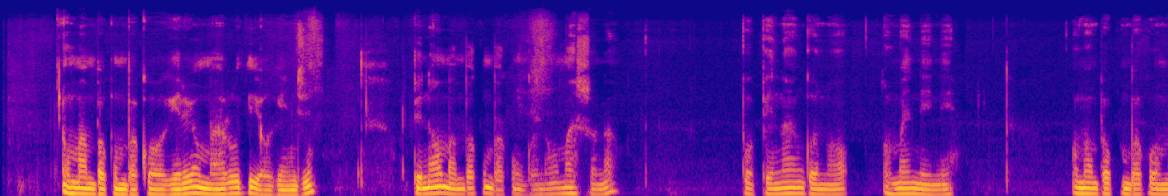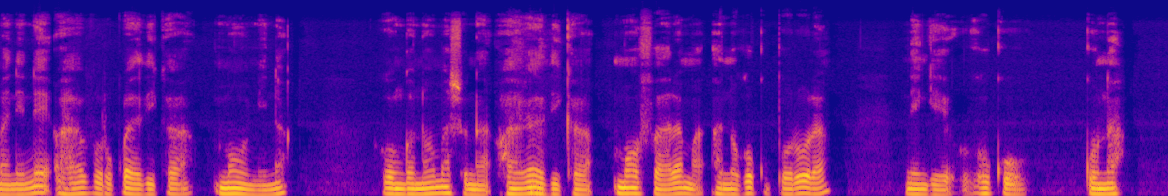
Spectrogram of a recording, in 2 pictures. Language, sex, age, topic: Oshiwambo, male, 25-35, agriculture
